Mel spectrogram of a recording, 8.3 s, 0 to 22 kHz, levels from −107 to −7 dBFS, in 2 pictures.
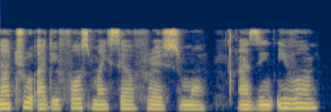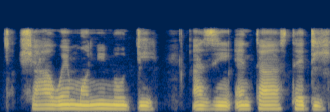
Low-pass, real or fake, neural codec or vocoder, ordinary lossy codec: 7.2 kHz; real; none; Opus, 64 kbps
